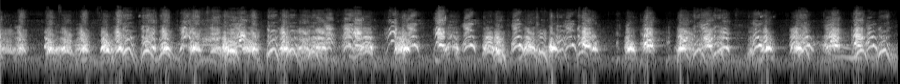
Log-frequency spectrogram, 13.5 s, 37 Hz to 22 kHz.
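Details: Several hunting dogs bay at a caught raccoon before the first snow of 2016. One is brown and tan, one black and brindle, and one white with blue merle. Their steady, rough barks overlap, several a second, with only brief pauses.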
